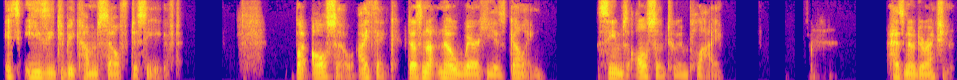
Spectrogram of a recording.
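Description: A man's voice: fairly low pitch, slightly rough, no room sound, studio quality. A man teaching a Bible passage in an informal study talk, thinking aloud with frequent restarts and checks of "right?".

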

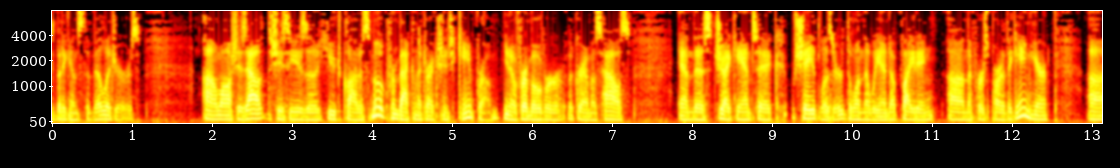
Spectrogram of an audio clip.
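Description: A man's voice: fairly low pitch, no room sound, clean studio sound. A man co-hosting a podcast, recapping a game's plot at length with lots of fillers. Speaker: podcast co-host. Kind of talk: casual chat about a video game.

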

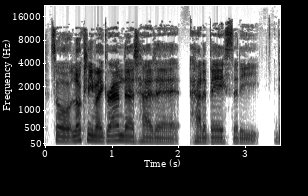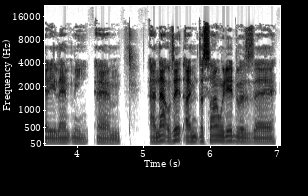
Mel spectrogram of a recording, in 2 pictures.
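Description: A man's voice: fairly low pitch, normal speed, no echo, clean studio sound. A young man with a West of Ireland accent chatting casually in a rambling, informal way, full of filler phrases. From County Mayo, Ireland. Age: young adult. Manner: rambling, informal, peppered with 'like' and 'you know'. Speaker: guest, bass player. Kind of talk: casual chat.

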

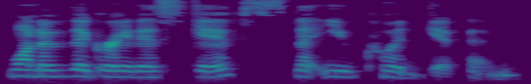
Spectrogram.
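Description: A woman's voice: lowish voice, little pitch movement, moderate pace, pushed and bright, no echo. A woman co-hosting a podcast in casual film chat, making dry, matter-of-fact remarks. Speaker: podcast co-host. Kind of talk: casual movie discussion.

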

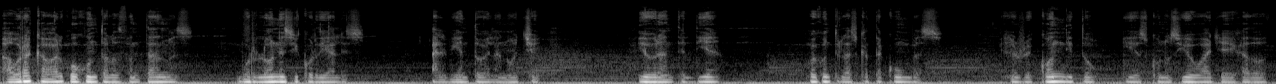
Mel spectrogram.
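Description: A man narrating a horror story in a slow, solemn manner, dropping to a hush and swelling again. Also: lowish voice, monotone, faint music behind. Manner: slow, solemn, with hushed drops and sudden swells. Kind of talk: dramatic horror story reading.

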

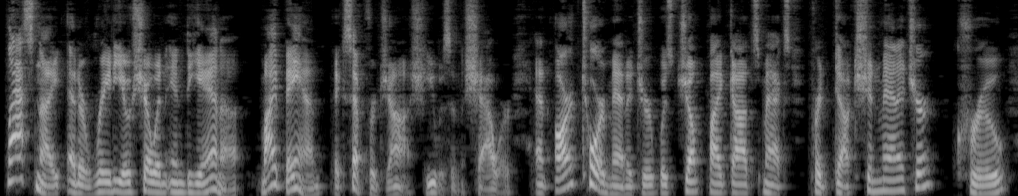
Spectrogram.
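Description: A woman's voice: sits low, a bit bright. A woman putting on a ranting British rocker. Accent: put-on British. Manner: profane, indignant reading aloud. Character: swaggering British rock frontman ranting online.

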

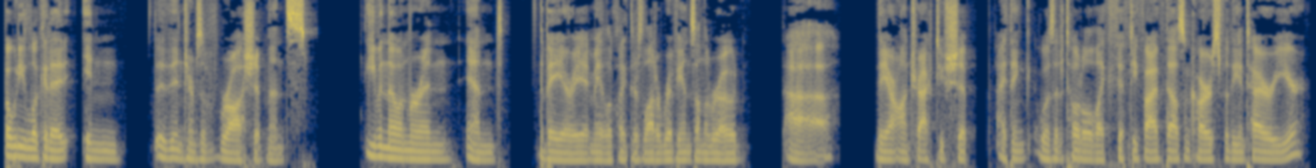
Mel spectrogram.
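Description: A man's voice: fairly low pitch, fairly even intonation, brisk, darkish tone, no echo. A man co-hosting a podcast, rambling casually with restarts and dry sarcasm. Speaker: podcast co-host.

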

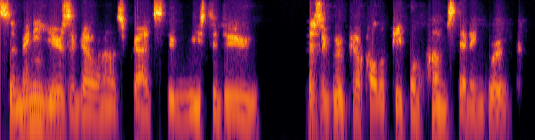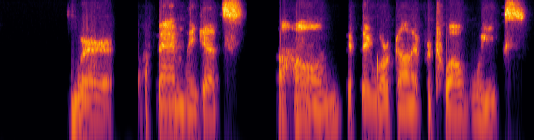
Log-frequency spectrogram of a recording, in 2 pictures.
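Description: Earnest lower-voiced man, podcast guest. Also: pushed and bright, breathy edge, dry recording, rough recording. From Bangladesh. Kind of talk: podcast interview.

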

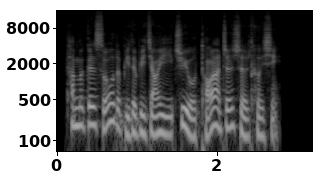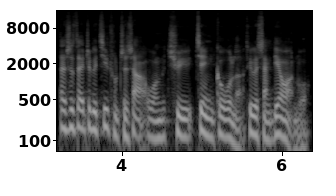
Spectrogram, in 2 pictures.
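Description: A man with a mid-range voice explains technical material as a podcast guest. He talks quickly and methodically, rephrasing points as he builds them up. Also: medium pitch.

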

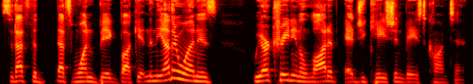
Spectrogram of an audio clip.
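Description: This Samoan man, an agency founder guesting on a podcast, sounds confident and motivational throughout the casual interview. His voice leans high. The audio is studio quality without any echo.

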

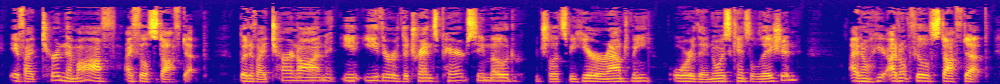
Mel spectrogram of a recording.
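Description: A young adult man co-hosts a podcast, chatting casually about tech in a rambling way full of fillers and restarts. His voice is medium-pitched and creaky.

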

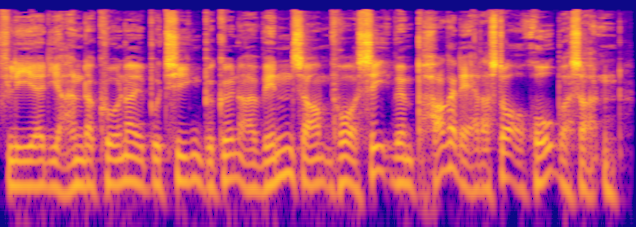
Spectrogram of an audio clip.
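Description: A man reading a children's story aloud in a steady, even storytelling manner. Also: mid-range voice, slightly rough. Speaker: narrator. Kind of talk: scripted children's story narration.

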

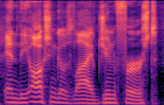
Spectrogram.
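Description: A man's voice: medium pitch, unhurried, clean tone, no room sound, studio quality. A man hosting a podcast, chatting casually and joking with his guests. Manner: relaxed, joking, wraps up the show. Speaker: podcast host. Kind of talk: casual chat.

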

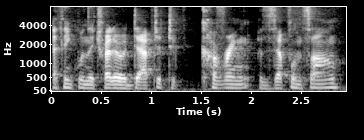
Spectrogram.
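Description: A man with a gravelly voice chats in a relaxed way on a podcast. He often hesitates and gropes for the right words. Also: mid-range voice, quick pace. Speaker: podcast co-host. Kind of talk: casual chat about music.

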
